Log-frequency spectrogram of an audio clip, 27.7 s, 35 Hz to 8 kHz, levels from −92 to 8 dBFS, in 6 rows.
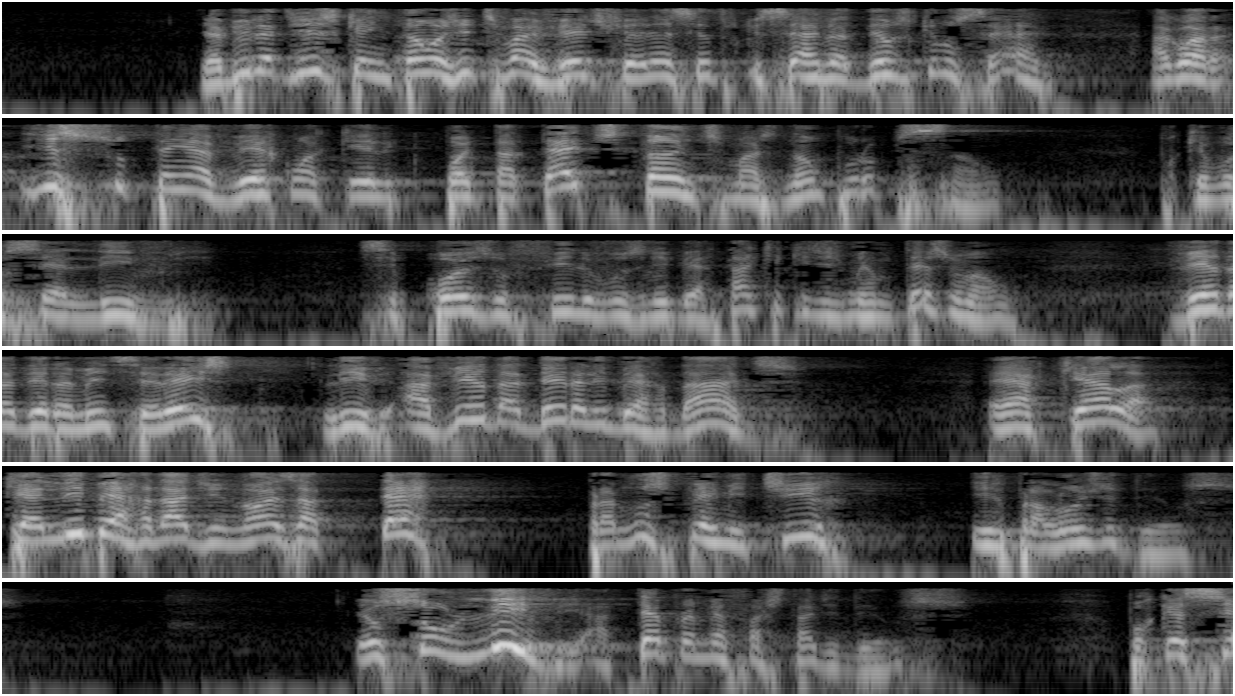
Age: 50-69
